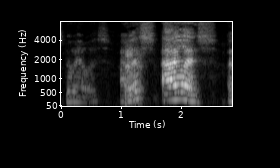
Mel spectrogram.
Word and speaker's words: Eilish: You want to announce it, because I can't pronounce the fucking name. It's Billie Eilish.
